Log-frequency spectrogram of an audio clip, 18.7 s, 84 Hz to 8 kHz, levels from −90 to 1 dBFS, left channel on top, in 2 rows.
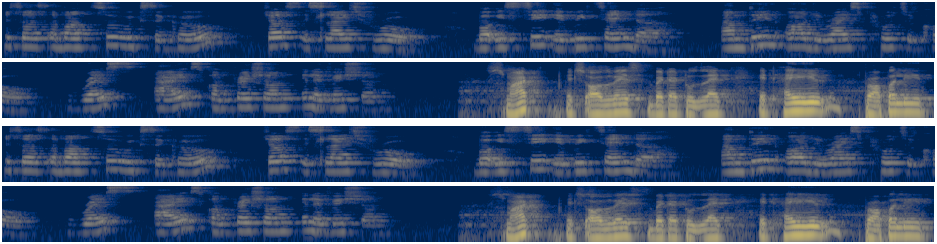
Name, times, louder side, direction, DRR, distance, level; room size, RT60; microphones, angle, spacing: voice 1, 0.0-2.3 2.6-4.2 4.7-6.7 7.2-9.6 10.0-13.1, equal, 5° right, 1 dB, 5.3 m, -50 dB
voice 2, 14.2-14.6 15.0-18.6, left 2 dB, 65° left, 4 dB, 1.6 m, -30 dB
19.5 x 16.5 x 4.4 m, 0.38 s
head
